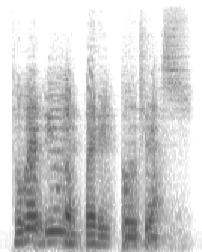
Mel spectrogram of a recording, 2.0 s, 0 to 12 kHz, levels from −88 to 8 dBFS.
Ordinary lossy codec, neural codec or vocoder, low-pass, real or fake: none; codec, 44.1 kHz, 0.9 kbps, DAC; 10.8 kHz; fake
